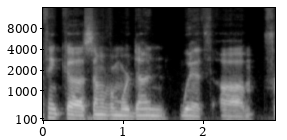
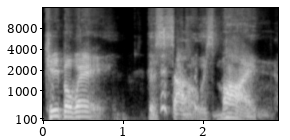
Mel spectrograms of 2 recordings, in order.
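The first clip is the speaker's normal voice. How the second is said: put-on demon voice, growing louder; 2 semitones higher, 12 dB louder than usual. Picturing a casting video testing voices for the demon: General Zod voice. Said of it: "in his General Zod voice".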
